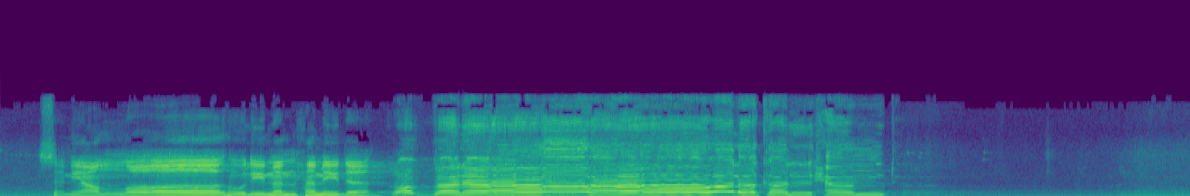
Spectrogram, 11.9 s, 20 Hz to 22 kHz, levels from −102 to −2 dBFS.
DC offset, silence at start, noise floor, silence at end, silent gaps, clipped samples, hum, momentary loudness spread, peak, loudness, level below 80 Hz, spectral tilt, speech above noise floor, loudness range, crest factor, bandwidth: under 0.1%; 0 s; -57 dBFS; 0.15 s; none; under 0.1%; none; 11 LU; -6 dBFS; -22 LUFS; -66 dBFS; -3.5 dB/octave; 33 dB; 12 LU; 18 dB; 11.5 kHz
